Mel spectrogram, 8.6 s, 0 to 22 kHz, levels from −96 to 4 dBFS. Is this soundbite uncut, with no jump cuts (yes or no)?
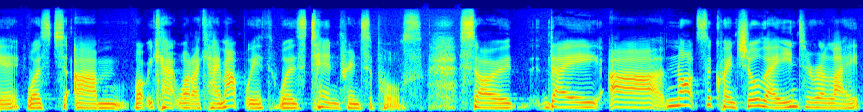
yes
